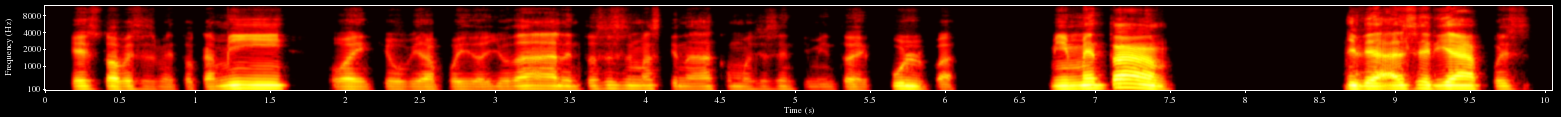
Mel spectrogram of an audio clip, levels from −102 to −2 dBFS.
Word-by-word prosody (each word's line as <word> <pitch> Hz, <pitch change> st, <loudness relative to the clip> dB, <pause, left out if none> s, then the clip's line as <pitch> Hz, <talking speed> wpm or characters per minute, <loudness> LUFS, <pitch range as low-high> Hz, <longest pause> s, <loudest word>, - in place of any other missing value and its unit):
esto 110 Hz, 0 st, -9 dB
a -, -, 0 dB
veces 105 Hz, 0 st, -15 dB
me 95 Hz, -1 st, -25 dB
toca 100 Hz, +2 st, -18 dB
a -, -, -15 dB
mí, 125 Hz, +2 st, +1 dB, 0.2 s
o 100 Hz, 0 st, -9 dB
en 100 Hz, -1 st, -13 dB
qué 105 Hz, -, -21 dB
hubiera 100 Hz, 0 st, -16 dB
podido 100 Hz, +1 st, -19 dB
ayudar, 115 Hz, +3 st, -10 dB
entonces, 115 Hz, +3 st, -17 dB
es -, -, -22 dB
más 120 Hz, 0 st, -15 dB
que 110 Hz, -, -23 dB
nada, 105 Hz, 0 st, -17 dB
como 105 Hz, -1 st, -23 dB
ese 105 Hz, 0 st, -29 dB
sentimiento 100 Hz, -2 st, -23 dB
de 95 Hz, -1 st, -16 dB
culpa. 110 Hz, -3 st, -5 dB, 0.6 s
Mi 115 Hz, -, +1 dB
meta 130 Hz, 0 st, +5 dB, 1.2 s
ideal 120 Hz, +1 st, +3 dB
sería, 125 Hz, -1 st, +2 dB
pues, 110 Hz, +2 st, -15 dB
110 Hz, 165 wpm, -20 LUFS, 100-120 Hz, 1.2 s, meta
